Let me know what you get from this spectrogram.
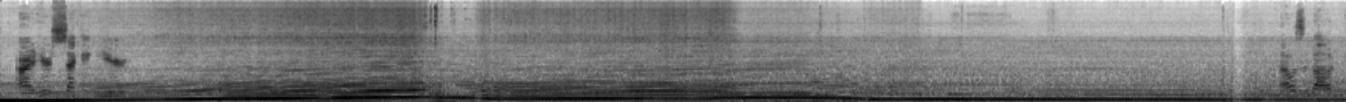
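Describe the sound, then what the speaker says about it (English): A supercharged Lotus Elise accelerating hard in second gear, its engine note climbing steadily with a piercing supercharger whine close behind the cabin, loud and sustained before a brief dip as revs change. "with the supercharger and being able to hear that whine right behind your head"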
